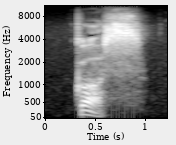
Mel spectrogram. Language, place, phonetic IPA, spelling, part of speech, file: Occitan, Béarn, [kɔs], còs, noun, LL-Q14185 (oci)-còs.wav
- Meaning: body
